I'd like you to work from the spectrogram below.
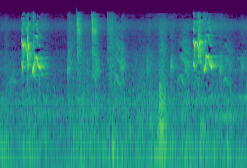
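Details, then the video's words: Javan pied starling song, used to make a silent kept bird sing: two loud, harsh, scratchy bursts three seconds apart, with softer clicks and rustles between. "Suara pancingan burung jalak suren macet bunyi"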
